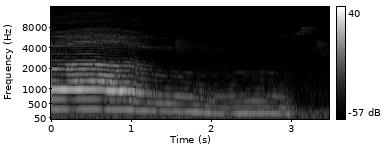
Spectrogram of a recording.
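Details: Domestic cat giving one long, loud meow that starts high and slowly slides downward, fading out near the end.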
